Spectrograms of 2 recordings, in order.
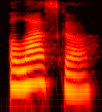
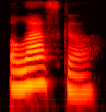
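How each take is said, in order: No difference in how they are said.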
